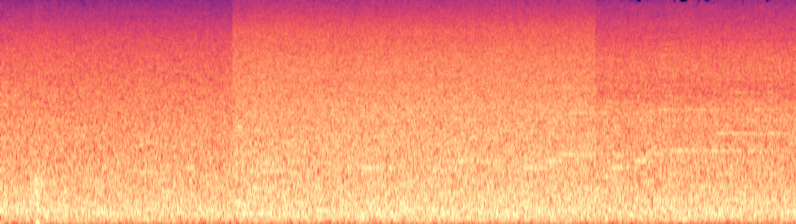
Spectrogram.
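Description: Steady, loud rushing of a waterfall: falling water roaring without a break.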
